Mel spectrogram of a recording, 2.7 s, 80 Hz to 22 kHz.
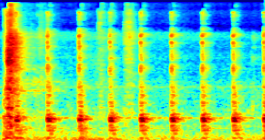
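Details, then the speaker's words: Used Code 3 emergency light bar on a bench battery charger, one lead (pink wire) connected, wiring getting warm fast, two white rear lights active. Sharp, even ticks about three times a second; owner unsure whether a breaker is tripping or a flasher. Abnormal ticking, cause unknown. "It doesn't sound right. We're gonna have to investigate that."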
